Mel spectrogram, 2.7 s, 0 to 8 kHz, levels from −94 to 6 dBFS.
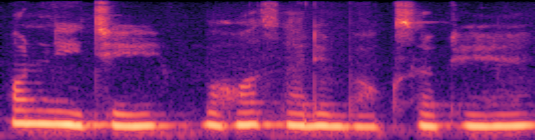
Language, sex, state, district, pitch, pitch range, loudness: Hindi, female, Bihar, Kaimur, 215 Hz, 205-225 Hz, -13 LUFS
